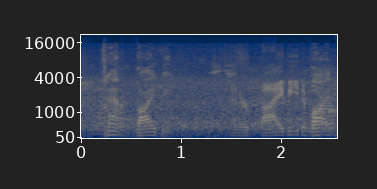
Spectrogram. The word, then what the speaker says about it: Bybee: It'll be Will Warren against Hannah Beebe. Tanner Bybee. Tanner Bybee tomorrow. Bybee, yes. Now I'm 0 for 2 on pronunciations.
